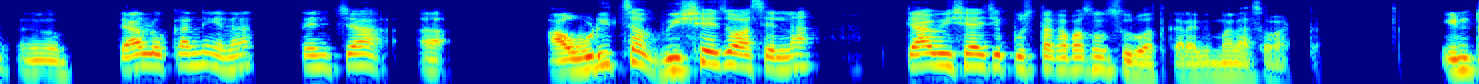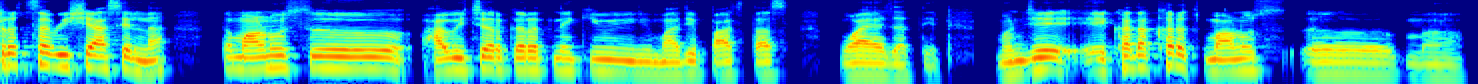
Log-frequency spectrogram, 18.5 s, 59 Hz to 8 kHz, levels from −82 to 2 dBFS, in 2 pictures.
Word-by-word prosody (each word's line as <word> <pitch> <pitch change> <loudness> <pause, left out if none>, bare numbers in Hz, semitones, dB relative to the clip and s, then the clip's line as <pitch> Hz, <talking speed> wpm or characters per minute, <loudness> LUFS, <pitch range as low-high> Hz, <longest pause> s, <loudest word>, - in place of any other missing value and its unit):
अ, 120 -1 -5 0.3
त्या 150 +3 +4
लोकांनी 175 +1 -1
आहे 165 - -3
ना 155 +4 -5 0.3
त्यांच्या 160 +2 -1 0.3
अ, - - -4 0.8
आवडीचा 155 +9 +3
विषय 140 +9 +5
जो 185 -1 +5
असेल 160 -4 +1
ना, 170 +2 -3 0.6
त्या 175 +1 +6
विषयाची 175 -2 +3
पुस्तकापासून 145 0 -1
सुरुवात 105 -6 -2
करावी 100 +1 -6
मला 100 -1 -6
असं - - -12
वाटतं. - - -16 0.8
इंटरेस्टचा 175 +7 +2
विषय 165 0 +4
असेल 150 -3 +2
ना 120 +3 -1 0.4
तर - - -3
माणूस 150 +2 +2
अ, - - +3 0.7
हा 125 - +4
विचार 140 +2 +2
करत 135 -1 +2
नाही 130 -1 -4
की 120 -3 -2
माझे 105 +2 -1
5 110 +1 -1
तास 110 0 -3 0.3
वाया 105 -1 +3
जातील. 95 -2 -10 0.4
म्हणजे 120 +7 +2 0.3
एखादा 155 +4 +1
खरंच 165 -2 +2
माणूस 130 +1 -1 0.2
अ, - - -7 0.6
म 95 -2 -13
140 Hz, 140 wpm, -22 LUFS, 120-160 Hz, 0.8 s, त्या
